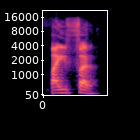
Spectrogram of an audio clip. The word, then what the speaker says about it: Pfeiffer: seen in Pfeiffer syndrome Pfeiffer Piper my p is silent Pfeiffer syndrome fgfr1 gene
